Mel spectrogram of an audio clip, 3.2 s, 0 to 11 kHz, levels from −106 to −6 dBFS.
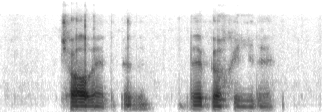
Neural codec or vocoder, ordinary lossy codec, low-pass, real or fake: codec, 16 kHz, 4.8 kbps, FACodec; Opus, 24 kbps; 7.2 kHz; fake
